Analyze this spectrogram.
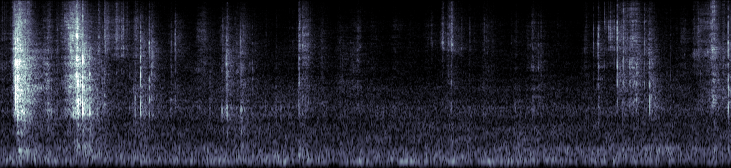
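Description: Paper seed packet crinkling and being torn open by hand, in short scattered rustles, loudest in the first second and again near the end.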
